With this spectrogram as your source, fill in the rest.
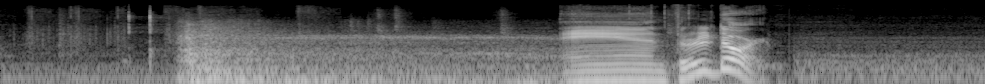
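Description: A mechanical lift rumbles as it rises.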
